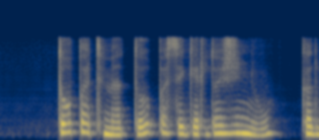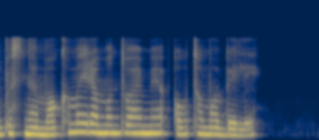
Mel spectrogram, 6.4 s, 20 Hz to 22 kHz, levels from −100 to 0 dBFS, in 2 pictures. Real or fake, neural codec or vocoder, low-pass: fake; codec, 24 kHz, 1.2 kbps, DualCodec; 7.2 kHz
